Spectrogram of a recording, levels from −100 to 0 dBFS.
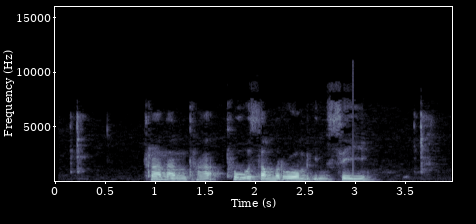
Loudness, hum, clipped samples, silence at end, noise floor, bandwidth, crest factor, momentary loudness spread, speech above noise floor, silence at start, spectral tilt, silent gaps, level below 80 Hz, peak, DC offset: -28 LUFS; none; under 0.1%; 0.3 s; -75 dBFS; 7.8 kHz; 18 dB; 16 LU; 48 dB; 0.2 s; -7 dB/octave; none; -74 dBFS; -10 dBFS; under 0.1%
